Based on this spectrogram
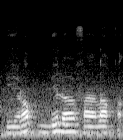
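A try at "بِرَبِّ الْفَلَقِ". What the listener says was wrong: Birabbil. Tadi tuh le-nya sebenarnya. Yang kedua hilang.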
